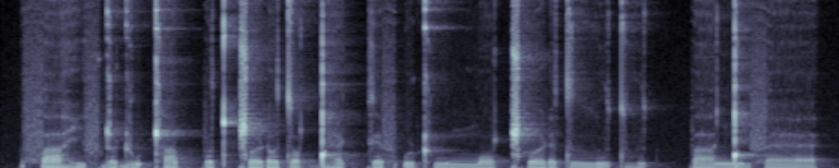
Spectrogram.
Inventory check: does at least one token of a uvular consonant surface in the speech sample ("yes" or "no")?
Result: no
